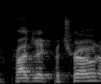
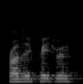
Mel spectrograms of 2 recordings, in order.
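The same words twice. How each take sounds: First: "Patron" said as pa-TRONE, stress on the last syllable; Spanish brand pronunciation. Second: "Patron" said as PAY-trun, stress on the first syllable; mispronounced brand. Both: Shown as a demonstration. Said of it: "Oh, it's Patron".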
